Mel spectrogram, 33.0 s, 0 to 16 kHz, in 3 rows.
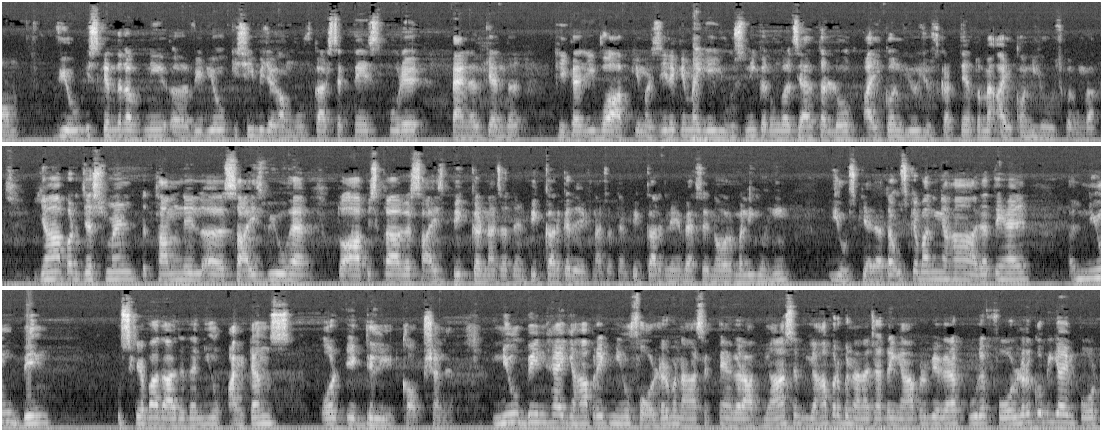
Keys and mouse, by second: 1.1-8.3 drag, 8.7 click, 8.8 click, 13.9-20.0 drag, 26.2 click.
